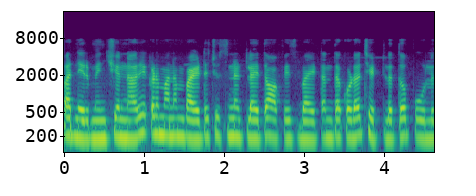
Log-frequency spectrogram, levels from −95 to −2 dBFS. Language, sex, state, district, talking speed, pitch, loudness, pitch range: Telugu, female, Andhra Pradesh, Chittoor, 180 wpm, 190 Hz, -19 LUFS, 185-195 Hz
